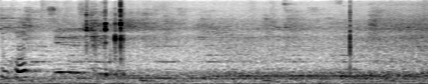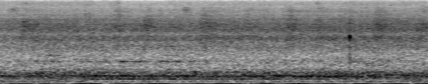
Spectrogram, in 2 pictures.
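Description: Steady hum of a walk-in flower cooler's refrigeration unit, growing louder a couple of seconds in, with a few sharp clicks in the first few seconds.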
